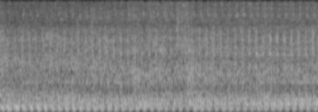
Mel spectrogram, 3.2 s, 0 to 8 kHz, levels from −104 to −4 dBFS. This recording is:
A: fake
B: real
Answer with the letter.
B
